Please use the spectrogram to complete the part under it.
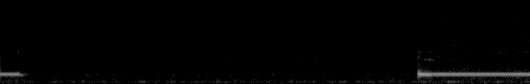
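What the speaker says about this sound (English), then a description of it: "I can't find the phone. I hear it, but I can't find it." A misplaced phone rings with a steady electronic tone that sounds briefly, goes quiet for several seconds under faint room noise, then comes back louder and continues.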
